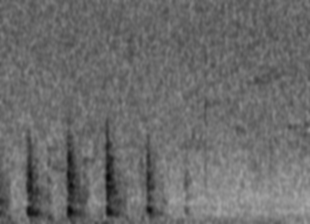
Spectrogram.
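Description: Water splashes as a swan lands.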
